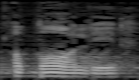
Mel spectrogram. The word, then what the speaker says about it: الضالين: لكن لا تنطق الضاد ضاء زي ما البعض يقول لك هي هذا مخرجها هذا وتقرأ ولا الضالين يقرأها قريبا من الضاد أو يقرأها كالضاد، هذا ليس بصواب.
